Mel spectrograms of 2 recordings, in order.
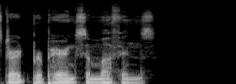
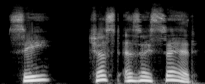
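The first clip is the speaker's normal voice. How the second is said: very high, louder gleeful exclamation; amused; 13 semitones higher, 5 dB louder, slower than usual. A narrator's reading. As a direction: crow it, tickled to be proven right. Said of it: "Sue laughs".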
